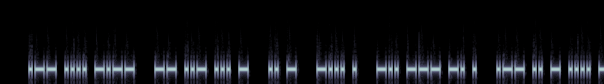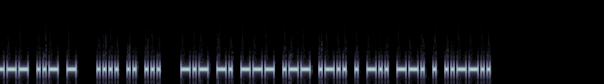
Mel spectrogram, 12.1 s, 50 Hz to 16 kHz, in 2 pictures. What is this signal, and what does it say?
Morse code, heard as a keyed tone, about 37 wpm, 700 Hz. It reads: WHY MUST IT BE DONE WITHOUT HIS KNOWLEDGE?
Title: Sentences from Top 1000 Words - Review Part 3 - 40wpm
